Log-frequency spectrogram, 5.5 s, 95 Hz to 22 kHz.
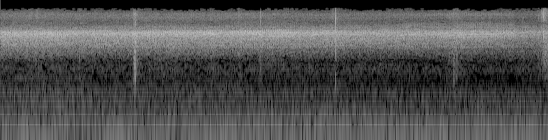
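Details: Cicadas sing in an August 2023 vegetable garden, a constant high buzzing hiss, with light ticks and knocks from walking, and a mild low wind rumble.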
